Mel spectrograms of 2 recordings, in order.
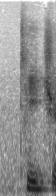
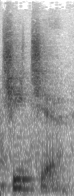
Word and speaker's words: teacher: a little and and she was saying the word teacher and she kept saying chicha and then I gave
